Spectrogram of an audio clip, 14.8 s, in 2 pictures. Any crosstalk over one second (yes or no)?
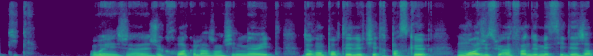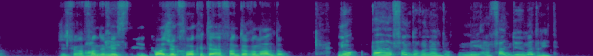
no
